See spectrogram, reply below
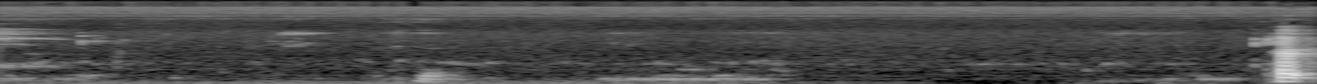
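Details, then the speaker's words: A dog gives short, harsh cough bursts in a quiet room, the last one loud and abrupt, coughing loudly enough to interrupt nearby speech. "The reason I'm stopping is I don't know if you can hear over me because she's coughing so loudly."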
